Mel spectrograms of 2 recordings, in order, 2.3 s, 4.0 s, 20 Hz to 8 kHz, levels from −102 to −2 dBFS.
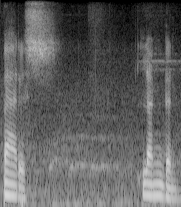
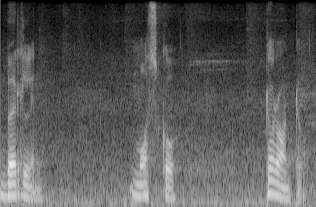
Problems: constant background noise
